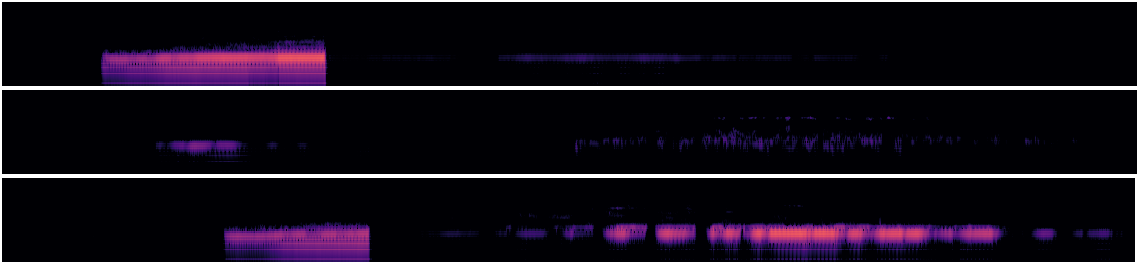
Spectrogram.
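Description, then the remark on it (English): A steady, low hummed tone held by a voice for a couple of seconds after a deep breath in, then fading; the hum returns later, louder and richer, sustained alone with no talking, as part of a Brahmari humming breathing practice. “And then breathe in and begin humming.”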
